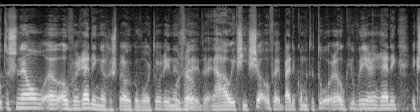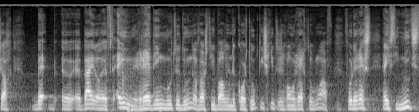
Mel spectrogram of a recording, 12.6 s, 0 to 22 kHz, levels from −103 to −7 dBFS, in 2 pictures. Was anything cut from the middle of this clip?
no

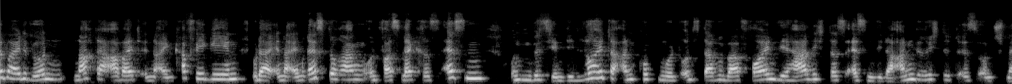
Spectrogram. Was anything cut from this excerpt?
yes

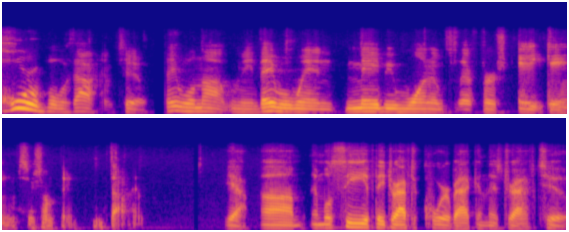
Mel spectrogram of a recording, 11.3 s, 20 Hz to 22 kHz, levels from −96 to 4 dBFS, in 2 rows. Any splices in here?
yes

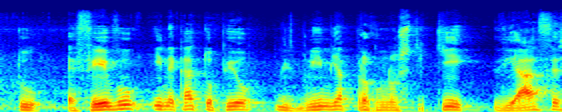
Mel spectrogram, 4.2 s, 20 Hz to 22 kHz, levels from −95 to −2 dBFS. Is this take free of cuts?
yes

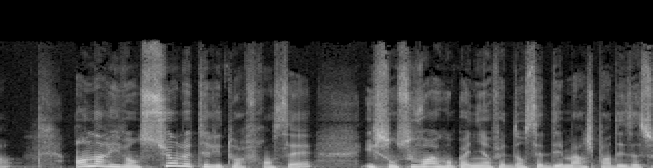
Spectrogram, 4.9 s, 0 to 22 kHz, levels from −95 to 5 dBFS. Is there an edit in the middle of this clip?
no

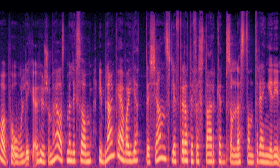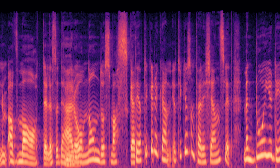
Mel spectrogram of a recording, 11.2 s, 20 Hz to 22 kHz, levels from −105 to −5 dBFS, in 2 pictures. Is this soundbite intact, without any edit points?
no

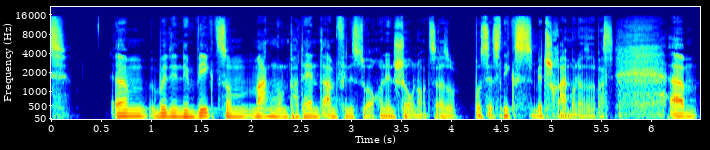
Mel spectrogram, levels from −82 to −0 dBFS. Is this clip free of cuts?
yes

